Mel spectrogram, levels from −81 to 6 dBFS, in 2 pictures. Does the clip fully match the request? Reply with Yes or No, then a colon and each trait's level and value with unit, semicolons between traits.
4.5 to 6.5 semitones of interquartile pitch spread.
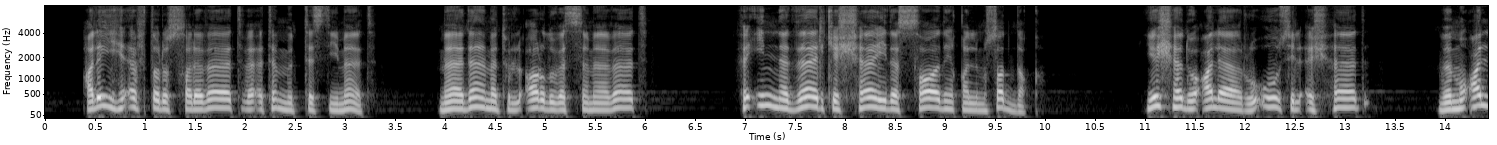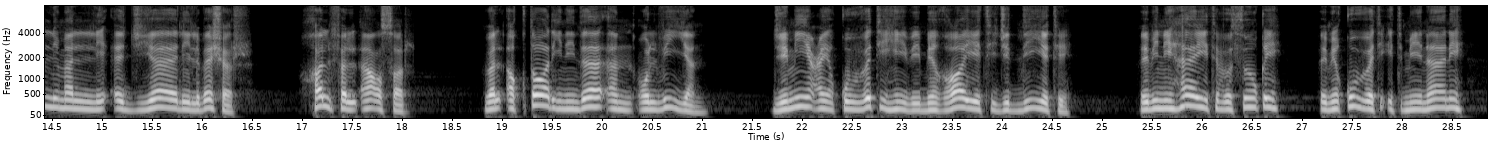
No: average, 3.7 semitones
